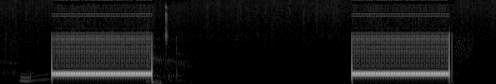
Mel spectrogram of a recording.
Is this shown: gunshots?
no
